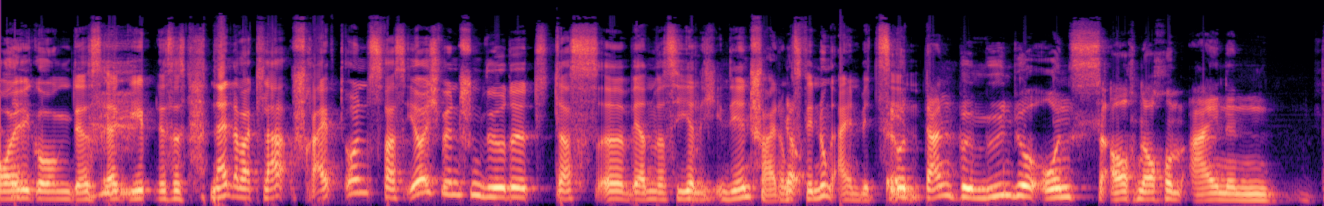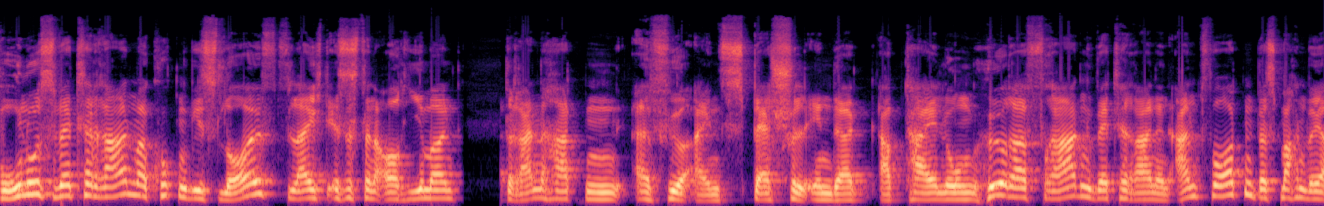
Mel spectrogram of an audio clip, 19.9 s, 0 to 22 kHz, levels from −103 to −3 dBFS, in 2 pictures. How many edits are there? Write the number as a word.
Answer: one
